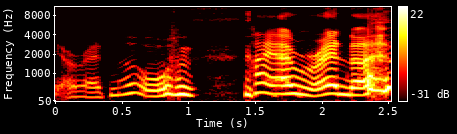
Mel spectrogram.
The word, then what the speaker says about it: Aaradhna: I know, I've said my name wrong the whole time too. I mean, I always knew that that's not the proper pronunciation. Like my dad's always said Aaradhna, you know. When I go see family, it's Aaradhna.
